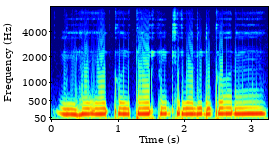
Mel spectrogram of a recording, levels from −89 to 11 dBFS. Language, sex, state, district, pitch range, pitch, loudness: Hindi, male, Rajasthan, Bikaner, 145-155 Hz, 150 Hz, -9 LUFS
